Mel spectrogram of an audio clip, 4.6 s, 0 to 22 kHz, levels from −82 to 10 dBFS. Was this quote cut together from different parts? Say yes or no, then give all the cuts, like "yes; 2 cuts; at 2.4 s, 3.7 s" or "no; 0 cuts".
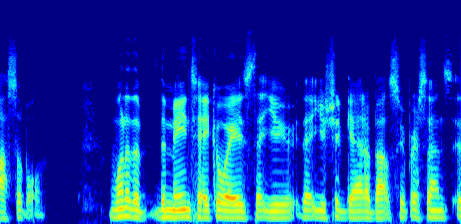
yes; 1 cut; at 1.0 s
